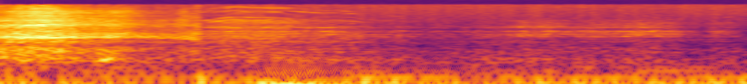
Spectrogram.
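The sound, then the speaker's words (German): A single soft, airy exhale through the left nostril, with the right nostril closed by a finger during a breathing exercise, a breathy hiss that fades after about half a second, followed by near silence with faint background noise. No one speaks. “verschließt es mit deinem rechten Zeigefinger und atmest aus dem linken Nasenloch tief und lang aus”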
